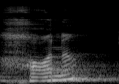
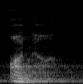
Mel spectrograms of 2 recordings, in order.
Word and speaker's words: honor: honor do you say hana no it is honor what's the full sound that you hear ah it is not ho here h is silent so when you use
